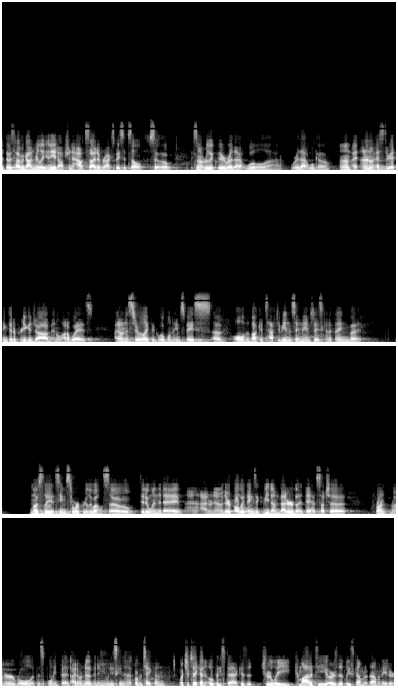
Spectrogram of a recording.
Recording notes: Live from Red Dirt Ruby Conf.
